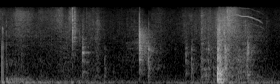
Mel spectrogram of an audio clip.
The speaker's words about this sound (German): Jetzt seid ihr mal live dabei, wie der Bob seinen Schlüssel sucht.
